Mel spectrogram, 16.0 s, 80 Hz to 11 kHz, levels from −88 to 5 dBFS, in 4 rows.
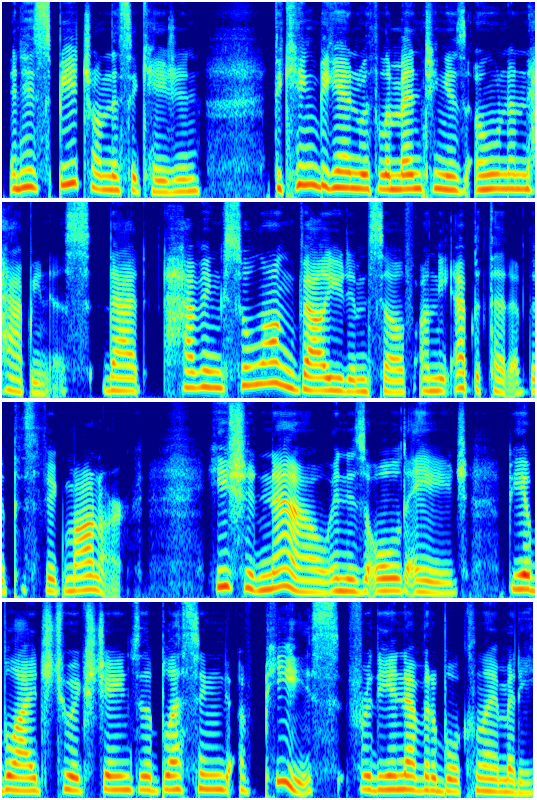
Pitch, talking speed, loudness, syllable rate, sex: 220 Hz, 180 wpm, -19 LUFS, 5.5 syllables/s, female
